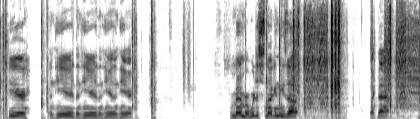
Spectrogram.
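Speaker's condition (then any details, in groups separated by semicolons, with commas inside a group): No condition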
